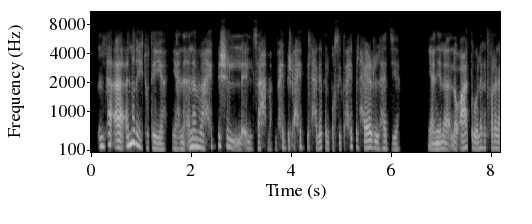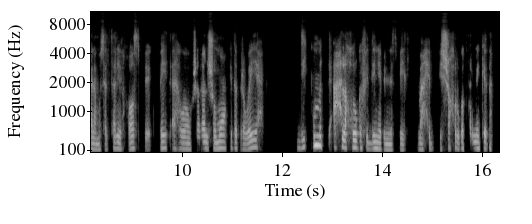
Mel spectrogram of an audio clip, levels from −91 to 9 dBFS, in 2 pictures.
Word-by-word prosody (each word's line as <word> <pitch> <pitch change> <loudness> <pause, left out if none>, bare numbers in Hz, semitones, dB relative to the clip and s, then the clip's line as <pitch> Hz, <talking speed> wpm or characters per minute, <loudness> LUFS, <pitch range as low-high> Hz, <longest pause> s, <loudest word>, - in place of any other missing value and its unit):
لأ، 200 +4 0 0.4
أنا 265 +5 +9
بيتوتية، 150 - -1
يعني 140 -1 -4
أنا 185 +2 +4
ما 170 -3 +1
أحبش 195 +4 +2
ال 170 -5 -2
الزحمة، 140 -2 -3
ما - - -21
باحبش - - -4
أحب - - -4
الحاجات 160 0 -5
البسيطة، 135 0 -9
أحب 190 - -4
الحياة 165 -1 +3
الهادية. 145 -4 -4 0.6
يعني 135 +1 +1
أنا 140 -2 0
لو 145 - -1
قعَدت 175 - +3
باقول 140 -1 +1
لك 155 0 -4
أتفرج 150 0 -3
على 135 -2 +1
مسلسلي 140 +3 -4
الخاص 140 +2 -3
بكوباية 150 0 -5
قهوة 140 -1 -3
وأشغل 140 +2 -1
شموع 150 +2 +2
كده 145 - -3
بروايح، 150 +7 -1 0.7
دي 170 +4 -7
قمة 220 -1 +9
ده - - -8
أحلى 170 -3 +6
خُروجة 165 0 +2
في - - -6
الدنيا 140 +1 0
بالنسبة 125 0 -5
لي، 115 - -10 0.2
ما - - 0
أحبش - - 0
أخرُج - - -3
أكتر - - -4
من 145 - +1
كده، - - -1
150 Hz, 175 wpm, -25 LUFS, 140-165 Hz, 0.7 s, أنا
